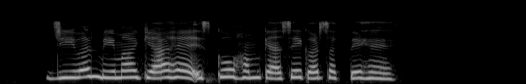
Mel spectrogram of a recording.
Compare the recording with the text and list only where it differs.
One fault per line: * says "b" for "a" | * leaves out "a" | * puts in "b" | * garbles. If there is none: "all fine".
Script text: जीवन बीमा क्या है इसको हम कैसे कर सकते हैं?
all fine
